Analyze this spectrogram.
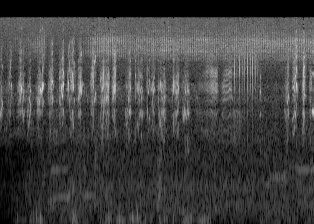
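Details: Barn swallow from Siberia twittering in a quick, steady series of chirps with a brief rattle, over a noisy background.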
